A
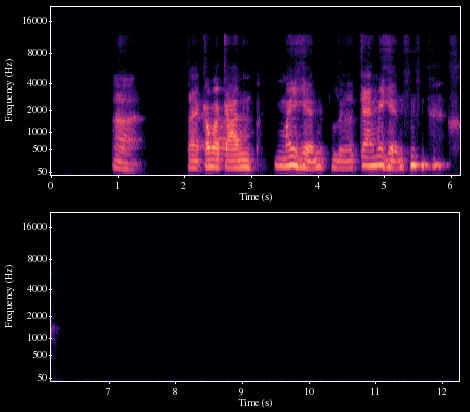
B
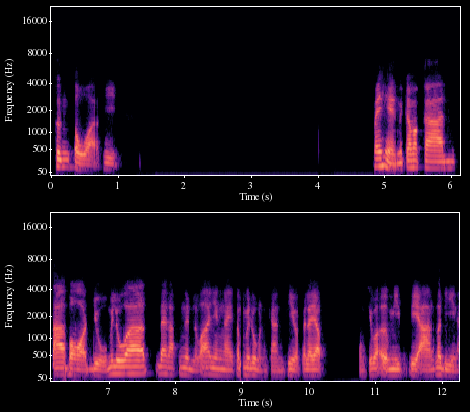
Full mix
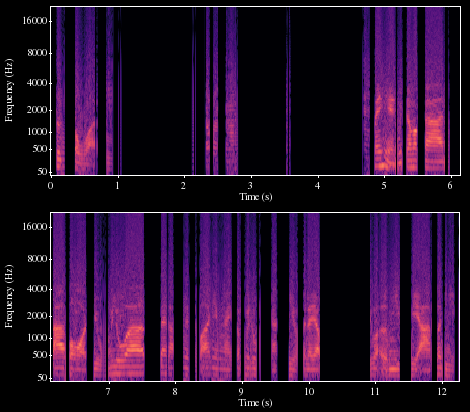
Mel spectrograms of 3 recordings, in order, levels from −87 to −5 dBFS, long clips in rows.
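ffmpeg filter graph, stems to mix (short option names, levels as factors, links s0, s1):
-filter_complex "[0:a]acrossover=split=420 4100:gain=0.0794 1 0.0891[s0][s1][s2];[s0][s1][s2]amix=inputs=3:normalize=0,aeval=exprs='val(0)+0.000708*(sin(2*PI*60*n/s)+sin(2*PI*2*60*n/s)/2+sin(2*PI*3*60*n/s)/3+sin(2*PI*4*60*n/s)/4+sin(2*PI*5*60*n/s)/5)':c=same,volume=0.211[s3];[1:a]volume=0.891[s4];[s3][s4]amix=inputs=2:normalize=0,equalizer=f=360:t=o:w=1.4:g=-12.5,acrusher=bits=5:mix=0:aa=0.000001"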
